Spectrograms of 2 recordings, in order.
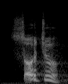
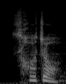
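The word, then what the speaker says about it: σῴζω: 참 헬라 읽기도 좋더라고요 써주 내가 발음을 잘못 했어요 서조 동조가 아니고 서조이 말은 완전히 파괴되다 손상되다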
